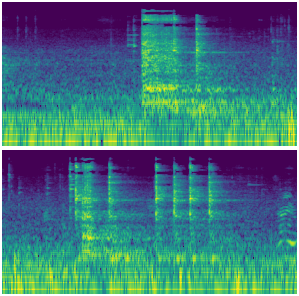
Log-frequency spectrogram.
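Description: A wrench clanks against steel bolts.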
